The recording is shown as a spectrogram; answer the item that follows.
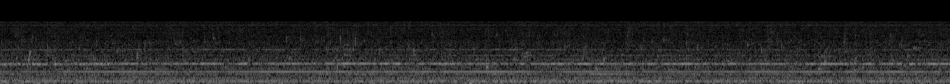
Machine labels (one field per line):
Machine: pump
